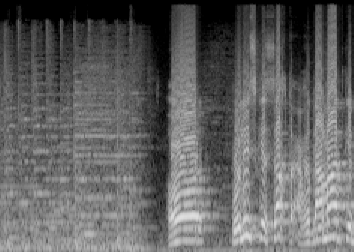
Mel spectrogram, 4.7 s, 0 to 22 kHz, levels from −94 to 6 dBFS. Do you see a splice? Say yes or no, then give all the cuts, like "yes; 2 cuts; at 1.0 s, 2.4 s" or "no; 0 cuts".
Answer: no; 0 cuts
